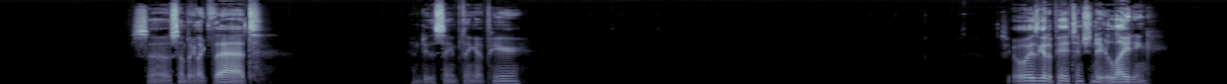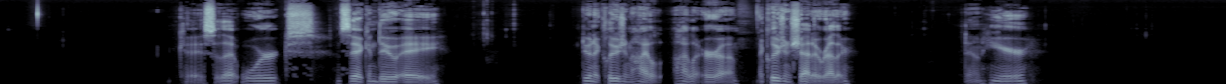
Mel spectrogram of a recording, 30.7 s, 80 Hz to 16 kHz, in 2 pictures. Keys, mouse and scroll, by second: 1.4-2.9 drag, 3.0 middle click, 4.1-6.0 drag, 6.5-8.9 drag, 19.7 ctrl+middle click, 21.4 m, 21.9 ctrl+middle click, 22.5 ctrl+middle click, 23.8 l, 26.8 s, 27.7 click, 28.4 click, 29.5 f, 29.9 click, 30.5 click.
